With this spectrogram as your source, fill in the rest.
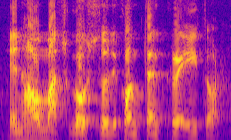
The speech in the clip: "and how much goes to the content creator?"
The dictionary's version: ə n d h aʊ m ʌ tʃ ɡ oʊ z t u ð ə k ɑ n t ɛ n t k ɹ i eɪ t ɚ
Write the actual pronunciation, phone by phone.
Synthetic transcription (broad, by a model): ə n h aʊ m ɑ tʃ ɡ oʊ s t u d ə k ɑ n t ɛ n t k ɹ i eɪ t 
